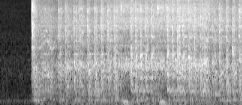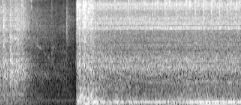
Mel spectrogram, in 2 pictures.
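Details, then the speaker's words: LS-swapped Toyota FRS after fixing a gasket leak that let in too much air at idle: engine catches, runs ragged and uneven, fades out, then fires up louder; owner found fuel map was lean. "and I found out that my fuel map was lean"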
